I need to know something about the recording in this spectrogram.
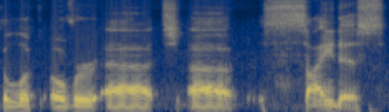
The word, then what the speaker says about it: Sidus: um let's take a look over at uh cytus see this as the we had an interview with the team the CEO and he he pronounced it see this he's from Europe so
